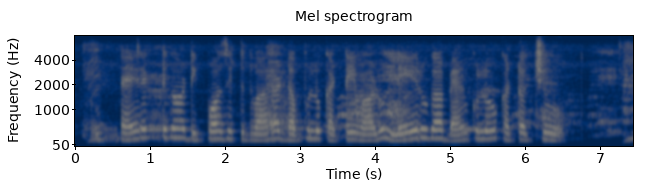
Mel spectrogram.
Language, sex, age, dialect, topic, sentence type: Telugu, female, 41-45, Southern, banking, statement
